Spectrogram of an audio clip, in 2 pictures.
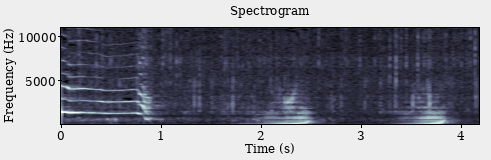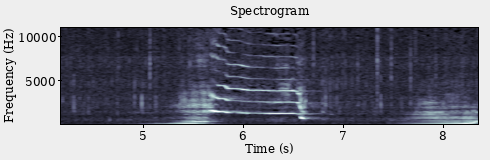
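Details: Humpback whale singing beneath the sea off Vava'u, Kingdom of Tonga, 2015-09: a high falling whistle, two rising low groans, a swooping moan climbing into a long high tone, and a final pulsed groan.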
